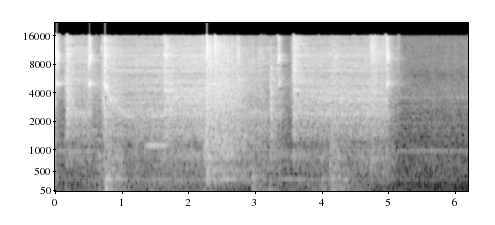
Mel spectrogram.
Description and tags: die, industrial, machine, factory, field-recording, metal, processing
die, factory, field-recording, industrial, machine, metal, processing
